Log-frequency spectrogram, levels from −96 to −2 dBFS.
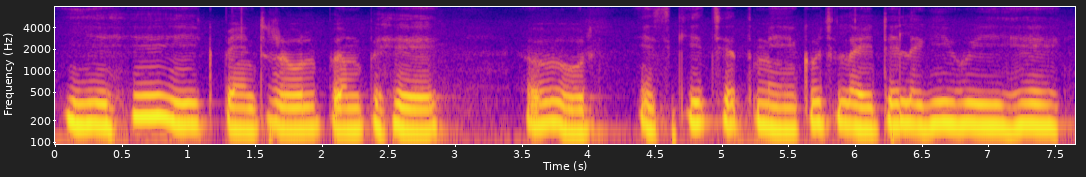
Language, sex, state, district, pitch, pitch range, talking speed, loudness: Hindi, male, Uttar Pradesh, Saharanpur, 170 Hz, 155-180 Hz, 110 wpm, -13 LUFS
